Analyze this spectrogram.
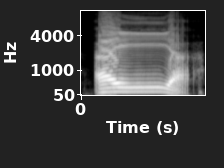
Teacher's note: Kalau di sini hurufnya adalah ya, maka masukkan nunnya kepada ya sehingga nunnya hilang, tinggal ya-nya. Ayya. Langsung ditasdidkan dia seakan-akan ya-nya 2. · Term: idgham bi gunnah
